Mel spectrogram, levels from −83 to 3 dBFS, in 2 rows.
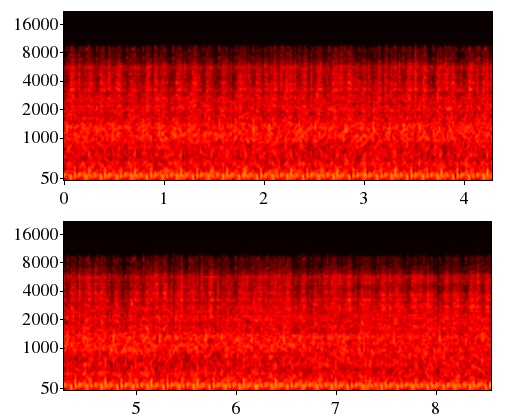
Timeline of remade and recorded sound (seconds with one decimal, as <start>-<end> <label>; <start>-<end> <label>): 0.0-6.2 recorded; 6.2-6.7 remade; 6.7-7.3 recorded; 7.3-8.1 remade; 8.1-8.6 recorded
